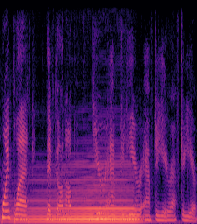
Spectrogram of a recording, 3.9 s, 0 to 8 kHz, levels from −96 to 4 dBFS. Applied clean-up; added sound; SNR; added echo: none; Bowed string instrument; -4 dB; none.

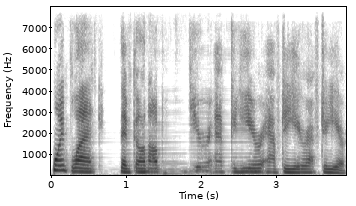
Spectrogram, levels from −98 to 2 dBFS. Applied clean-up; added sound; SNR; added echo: neural mask model DeepFilterNet 3.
